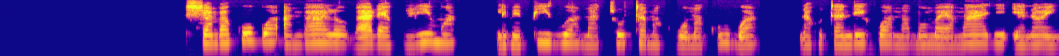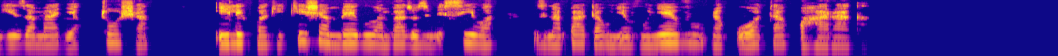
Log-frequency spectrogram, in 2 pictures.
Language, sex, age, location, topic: Swahili, female, 36-49, Dar es Salaam, agriculture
